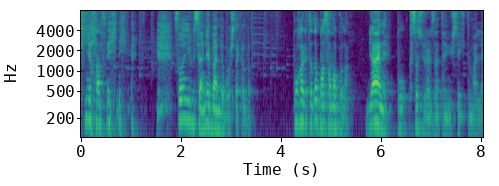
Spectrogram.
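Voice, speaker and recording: A man's voice: medium pitch, a little mellow. Young guy commentating his game, hypes up and trash talks teammates, faint game music behind. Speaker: gaming YouTuber. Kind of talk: live gameplay commentary.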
